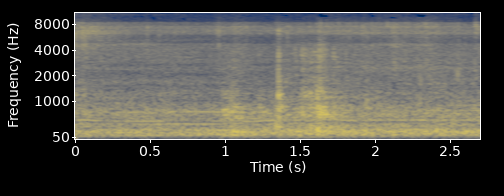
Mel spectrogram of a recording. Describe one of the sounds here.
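Metal and wood clank and knock as an excavator works.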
